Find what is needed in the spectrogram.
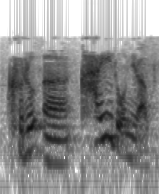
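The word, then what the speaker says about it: καιρόν: 헬라어로 카이론이라고 읽습니다.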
